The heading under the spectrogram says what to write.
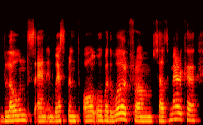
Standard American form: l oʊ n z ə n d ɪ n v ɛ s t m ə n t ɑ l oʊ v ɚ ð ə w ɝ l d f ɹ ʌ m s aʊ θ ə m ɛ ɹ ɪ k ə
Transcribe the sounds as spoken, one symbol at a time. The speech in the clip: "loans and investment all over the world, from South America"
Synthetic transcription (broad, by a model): l oʊ n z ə n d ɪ n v ɛ s t m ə n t ɑ l oʊ v ɚ ð ə w ɝ l d f ɹ ʌ m s aʊ θ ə m ɛ ɹ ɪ k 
